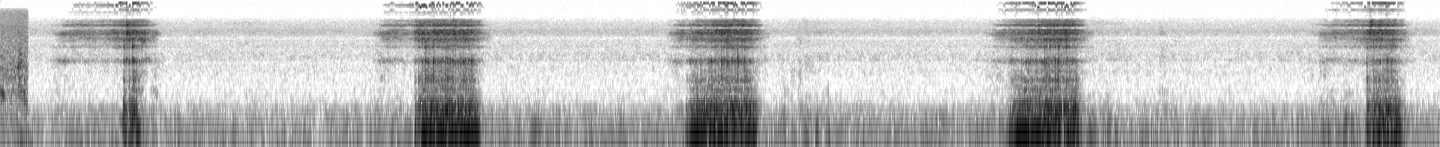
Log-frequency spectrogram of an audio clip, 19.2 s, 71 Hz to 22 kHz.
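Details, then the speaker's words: Snoring while asleep, caught by mother: loud, rough snores with each breath in, about 15 a minute, separated by quiet pauses. "I told my mother I don't snore, but she caught me doing this."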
